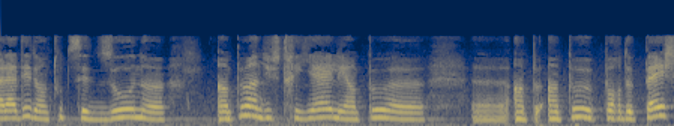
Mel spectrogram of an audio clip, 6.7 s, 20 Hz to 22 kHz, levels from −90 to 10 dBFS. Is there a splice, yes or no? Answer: no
